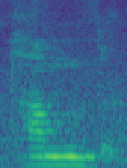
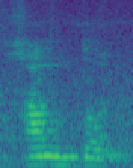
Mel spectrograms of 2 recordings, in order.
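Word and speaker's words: حمد: When you're speaking this word and you don't want to continue, you stop, then only then you will pronounce this hamd. But if there's another word after that and you cannot stop, you have to pronounce hamdun.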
